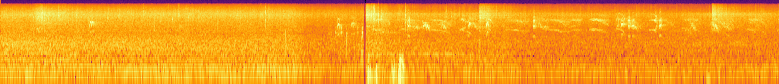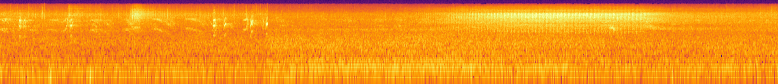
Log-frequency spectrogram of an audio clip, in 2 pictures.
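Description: Outdoor ambience with small birds chirping, many short high chirps in quick succession through the middle. A steady hiss comes before them, and a high hiss swells and fades near the end.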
